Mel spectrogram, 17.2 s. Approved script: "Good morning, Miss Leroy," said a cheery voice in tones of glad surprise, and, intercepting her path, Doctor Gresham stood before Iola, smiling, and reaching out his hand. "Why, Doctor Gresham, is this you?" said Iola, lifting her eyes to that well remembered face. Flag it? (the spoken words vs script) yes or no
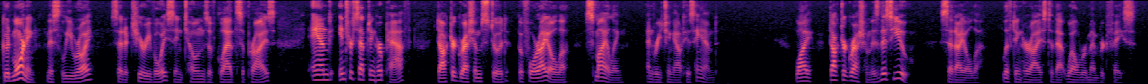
no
